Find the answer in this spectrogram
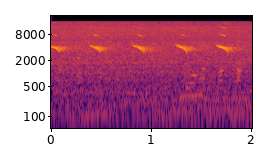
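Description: Feral hen clucking softly. A short high chirp repeats about two or three times a second behind it.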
